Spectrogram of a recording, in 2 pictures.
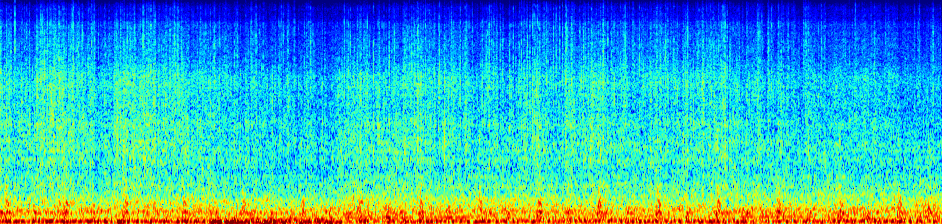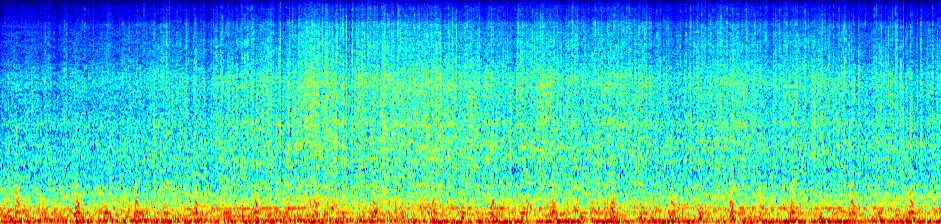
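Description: Heavy thunderstorm rain beating on a moving car's roof and windshield, heard from inside the car as a loud, steady hiss over a low rumble of tyres on the wet road.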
